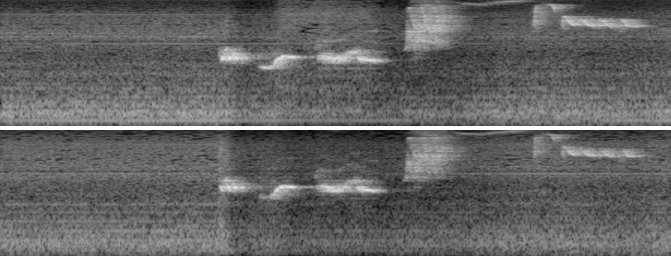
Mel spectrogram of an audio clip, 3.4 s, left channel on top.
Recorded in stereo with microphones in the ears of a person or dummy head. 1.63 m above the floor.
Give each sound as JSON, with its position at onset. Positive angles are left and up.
{"t": 1.1, "sound": "a bird", "side_deg": -20, "distance_m": 2.5}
